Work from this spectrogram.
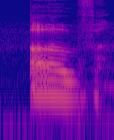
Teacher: of sounds like a short U and a V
